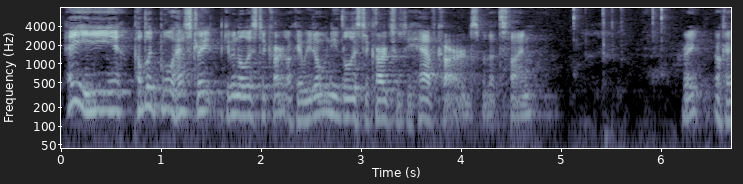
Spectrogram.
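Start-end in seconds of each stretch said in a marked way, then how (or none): none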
